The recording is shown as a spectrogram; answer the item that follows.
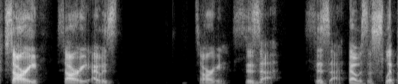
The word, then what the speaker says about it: SZA: I would see the SZA and I never knew that that's pronounced Siza, you know, Siza and Sza.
